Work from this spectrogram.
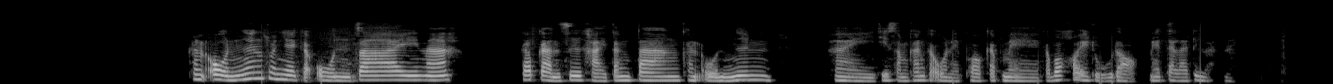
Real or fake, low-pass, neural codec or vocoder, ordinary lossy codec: real; 7.2 kHz; none; MP3, 32 kbps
